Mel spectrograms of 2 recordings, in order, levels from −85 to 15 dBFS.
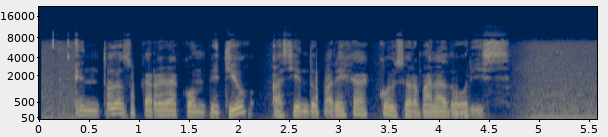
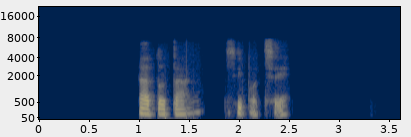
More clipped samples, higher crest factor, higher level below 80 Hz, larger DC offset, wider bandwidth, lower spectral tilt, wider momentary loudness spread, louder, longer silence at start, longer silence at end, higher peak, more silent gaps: neither; second, 18 dB vs 24 dB; first, -46 dBFS vs -64 dBFS; neither; first, 9.6 kHz vs 7.8 kHz; second, -4.5 dB/octave vs -6.5 dB/octave; second, 8 LU vs 13 LU; first, -25 LUFS vs -29 LUFS; second, 0.05 s vs 1 s; second, 0 s vs 1.15 s; about the same, -8 dBFS vs -8 dBFS; second, none vs 1.66-1.85 s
